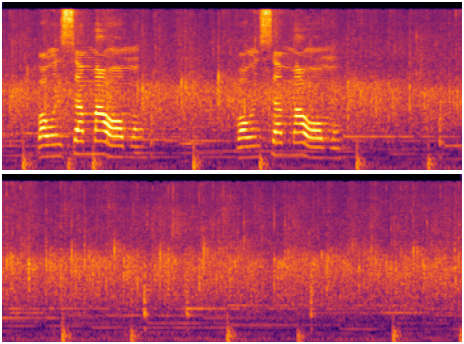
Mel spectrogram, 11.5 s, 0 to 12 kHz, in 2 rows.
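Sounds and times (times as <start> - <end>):
audience applauding: 0.0 - 11.4.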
